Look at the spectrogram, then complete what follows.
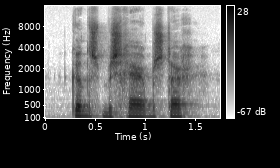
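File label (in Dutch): "kunstbeschermster", Dutch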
